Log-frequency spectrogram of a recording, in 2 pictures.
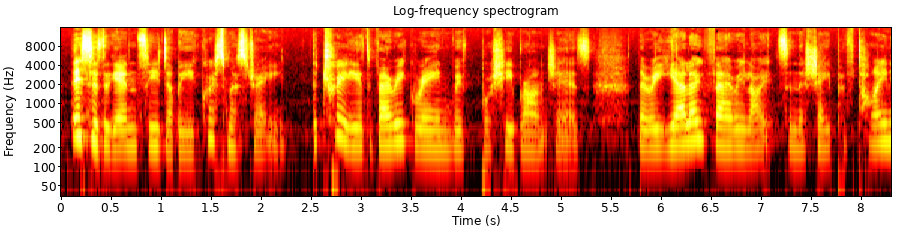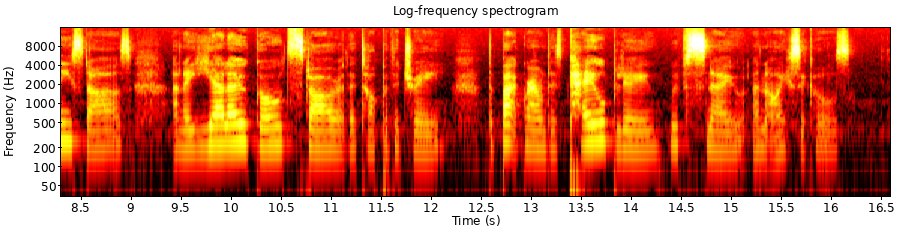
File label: voice over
